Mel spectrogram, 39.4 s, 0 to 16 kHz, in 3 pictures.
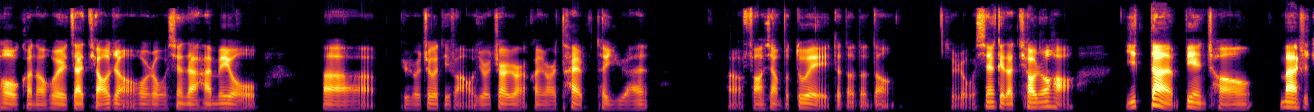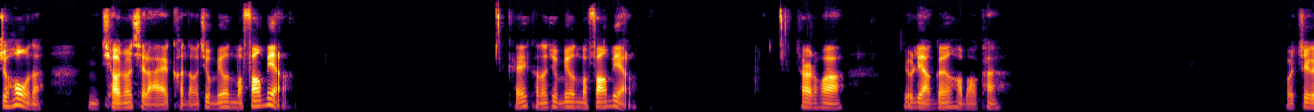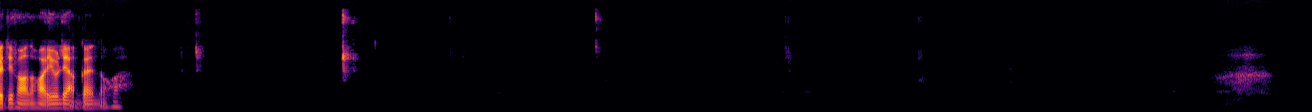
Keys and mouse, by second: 1.8-2.3 middle drag, 2.3 shift+right click, 2.5-3.2 ctrl+middle drag, 3.2 click, 3.6-4.7 ctrl+middle drag, 4.7 shift+right click, 4.9-6.1 ctrl+middle drag, 6.1 Tab, 6.9 click, 7.3 shift+click, 7.6-8.1 middle drag, 8.1 ctrl+t, 10.5 g, 11.7-12.1 ctrl+middle drag, 12.1 Tab, 12.4 a, 12.5 a, 12.8-17.3 ctrl+middle drag, 21.2 click, 21.3-21.8 middle drag, 21.8 shift+d, 23.3-25.4 middle drag, 25.4 ctrl+z, 26.1 click, 26.8 shift+d, 28.2 a, 28.3 a, 29.0 drag, 29.3-29.8 middle drag, 29.8 r, 30.9 g, 31.4-32.2 middle drag, 32.2 g, 33.2-34.3 middle drag, 34.3 g, 35.4 r, 36.7-39.4 middle drag.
